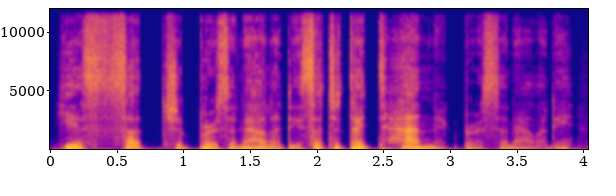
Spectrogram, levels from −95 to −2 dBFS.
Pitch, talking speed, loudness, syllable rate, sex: 105 Hz, 135 wpm, -21 LUFS, 5.3 syllables/s, male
